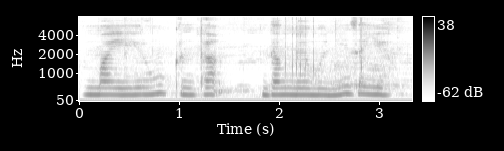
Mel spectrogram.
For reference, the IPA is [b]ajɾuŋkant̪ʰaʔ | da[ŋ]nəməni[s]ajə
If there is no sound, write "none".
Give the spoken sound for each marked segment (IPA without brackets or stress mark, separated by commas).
m, ŋ, z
